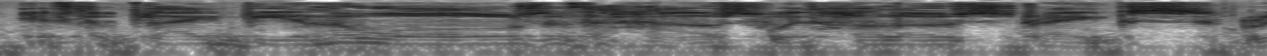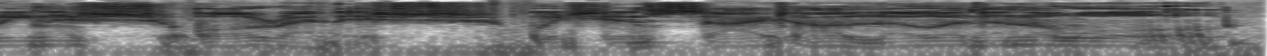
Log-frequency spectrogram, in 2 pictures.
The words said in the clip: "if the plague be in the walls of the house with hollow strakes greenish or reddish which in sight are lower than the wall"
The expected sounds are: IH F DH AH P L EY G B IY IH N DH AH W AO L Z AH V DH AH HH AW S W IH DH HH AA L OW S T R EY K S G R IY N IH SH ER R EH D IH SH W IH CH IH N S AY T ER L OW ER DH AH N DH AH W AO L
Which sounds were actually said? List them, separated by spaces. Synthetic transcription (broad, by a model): IH F DH AH P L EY G B IY IH N DH AH W AO L Z AH V DH AH HH AW S W IH DH HH AA L OW S T R EY K S G R IY N IH SH ER R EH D IH SH W IH CH IH N S AY T ER L OW ER DH AH N DH AH W AO L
